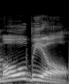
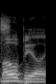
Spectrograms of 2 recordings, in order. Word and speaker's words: Mobile: Draft starts in mobile oh Mobile Alabama mobile oh that's how you say it mobile yeah but I didn't know your time every day yeah it's mobile it's mobile yeah why do they spell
